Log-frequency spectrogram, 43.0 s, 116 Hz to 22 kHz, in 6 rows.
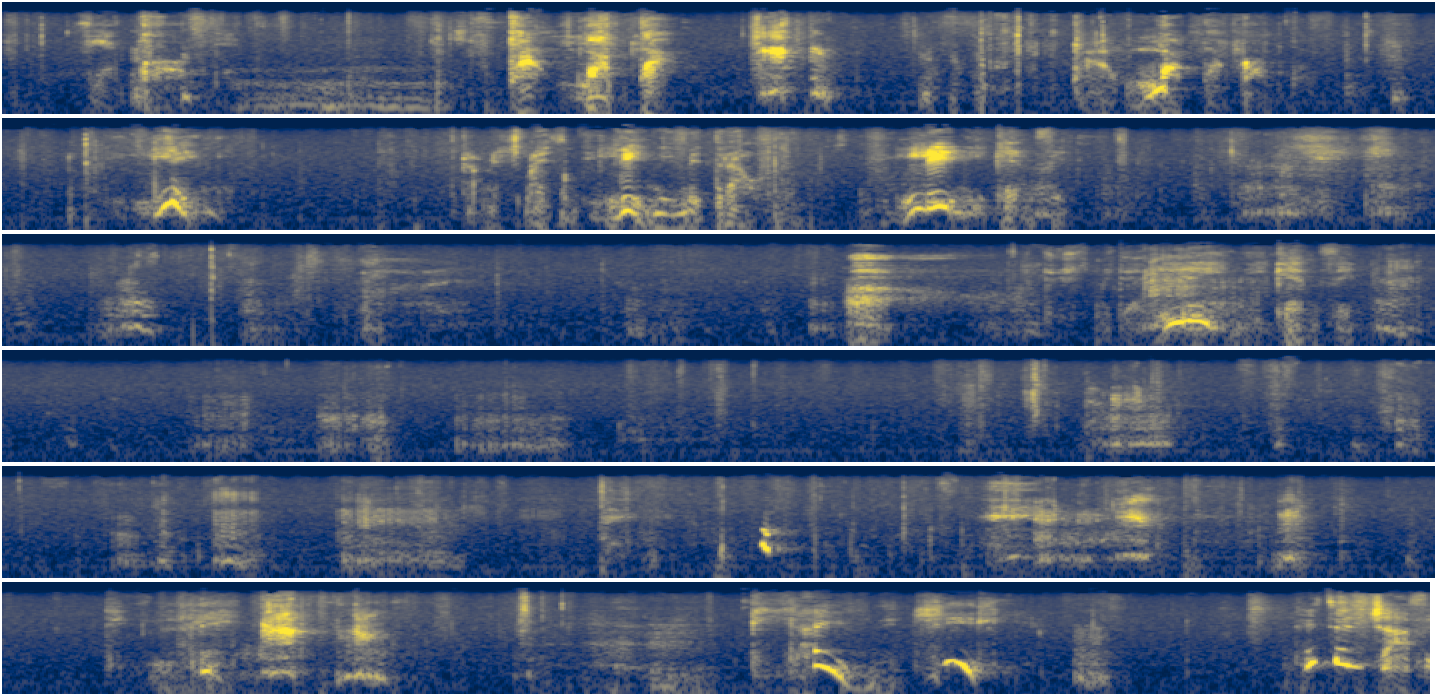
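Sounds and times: puppies growling: 0.1s - 8.5s, 10.0s - 25.2s, 26.1s - 41.8s.

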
